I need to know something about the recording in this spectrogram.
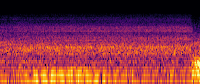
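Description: Electric heat gun running steadily, its fan blowing with a low hum, heating a heat-shrink connector on a spliced wire; it cuts off just before the end.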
